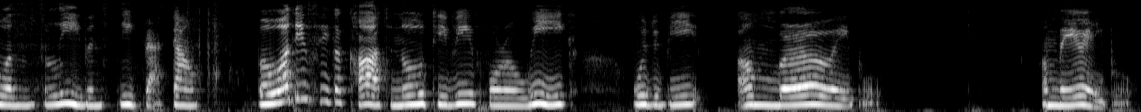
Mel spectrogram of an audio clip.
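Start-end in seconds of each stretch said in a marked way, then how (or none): none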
